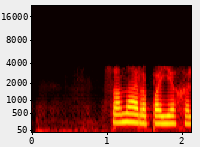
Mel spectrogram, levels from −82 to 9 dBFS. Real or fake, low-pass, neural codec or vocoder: fake; 3.6 kHz; codec, 24 kHz, 0.9 kbps, DualCodec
